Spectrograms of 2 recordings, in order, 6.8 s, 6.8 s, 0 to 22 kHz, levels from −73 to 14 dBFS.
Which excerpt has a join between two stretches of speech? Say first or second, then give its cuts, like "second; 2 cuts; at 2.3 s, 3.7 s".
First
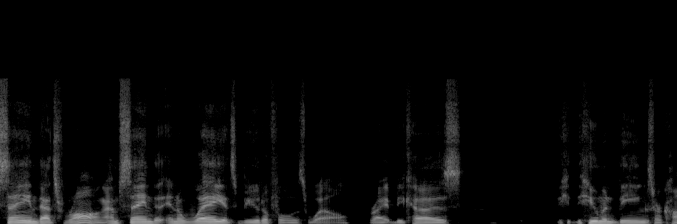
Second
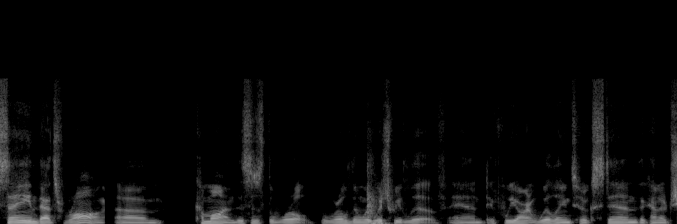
second; 2 cuts; at 1.0 s, 4.9 s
